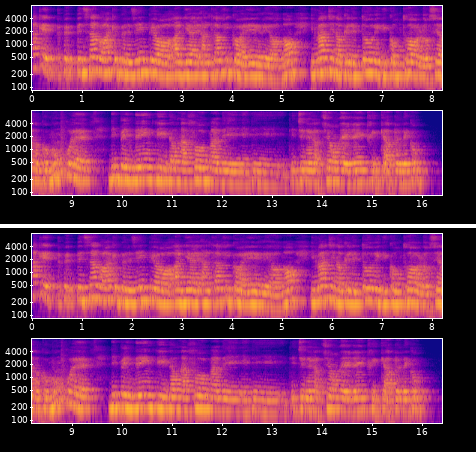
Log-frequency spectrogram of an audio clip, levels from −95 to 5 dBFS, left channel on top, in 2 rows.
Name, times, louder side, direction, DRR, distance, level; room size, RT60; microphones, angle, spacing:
voice 1, 0.0-15.9, equal, 35° left, -3 dB, 0.9 m, -21 dB
3.4 x 2.9 x 2.6 m, 0.67 s
head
